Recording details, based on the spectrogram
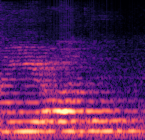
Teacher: Contohnya adalah akhiratu, tetapi Warsh baca secara akhiratu. Okey, untuk riwayat Qalun, ra' dibaca secara tafkhim. Tafkhim ni adalah tebal, lawan nipis adalah tebal.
